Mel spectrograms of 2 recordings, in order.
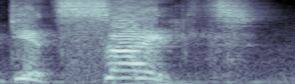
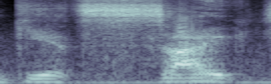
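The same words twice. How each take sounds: First: Much higher, louder, slow drill-sergeant yell of psyched; get psyched yell. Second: Rally him like a hype man; eager cheer. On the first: Yelling at Sam Darnold to get psyched, full shout. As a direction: bellow psyched like a coach losing patience. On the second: Cheering Sam Darnold on, lively call. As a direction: get psyched called out with pumped-up energy. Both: Acted. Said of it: "I said get psyched".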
